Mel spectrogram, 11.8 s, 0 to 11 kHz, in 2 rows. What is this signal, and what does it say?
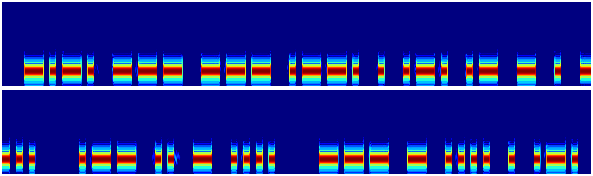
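Morse code, heard as a keyed tone, about 19 wpm, 600 Hz. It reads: COOPERATED WITH OTHER
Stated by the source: Morse code at 19 wpm from CW med Gnister, reading Ken Follett's novel Never in English.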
